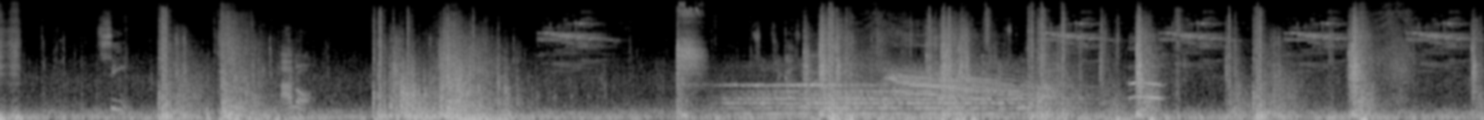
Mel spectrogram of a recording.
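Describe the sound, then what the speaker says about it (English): Hand cannon gunfire in Age of Empires II, with repeated sharp gunshot cracks and clattering battle impacts scattered through a busy fight, alongside other game sounds. "the problem with microing against hand cannons is like they miss a lot of their shots"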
